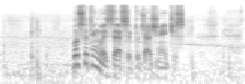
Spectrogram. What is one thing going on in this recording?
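A man speaks tensely, up close.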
